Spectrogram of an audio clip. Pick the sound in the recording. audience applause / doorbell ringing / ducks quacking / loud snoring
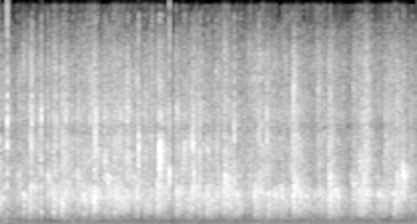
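audience applause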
